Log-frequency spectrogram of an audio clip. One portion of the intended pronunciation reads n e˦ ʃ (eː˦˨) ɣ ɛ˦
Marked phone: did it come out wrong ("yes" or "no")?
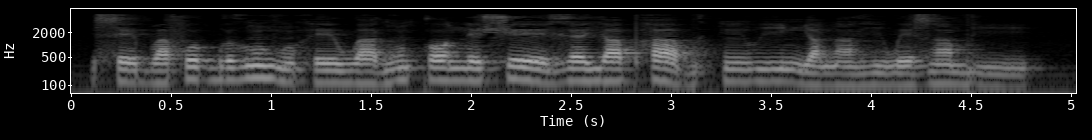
no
